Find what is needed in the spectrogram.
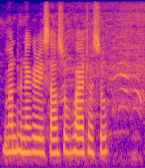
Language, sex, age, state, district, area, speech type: Assamese, female, 30-45, Assam, Lakhimpur, urban, spontaneous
